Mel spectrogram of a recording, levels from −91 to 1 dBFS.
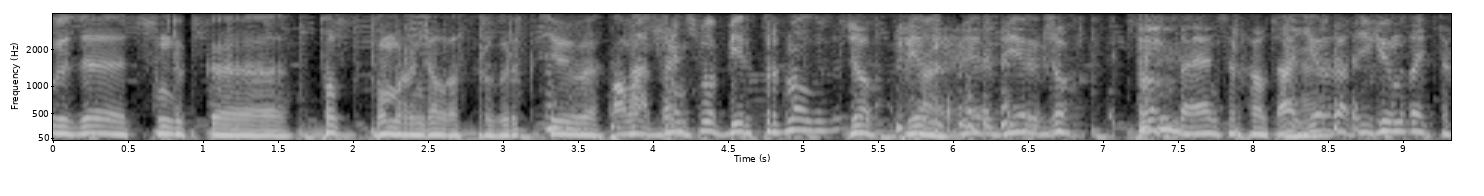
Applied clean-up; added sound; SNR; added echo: none; none; none; none.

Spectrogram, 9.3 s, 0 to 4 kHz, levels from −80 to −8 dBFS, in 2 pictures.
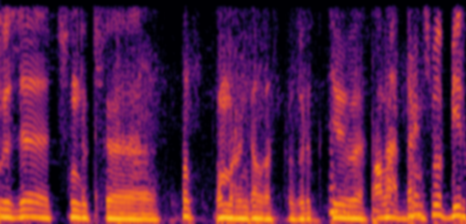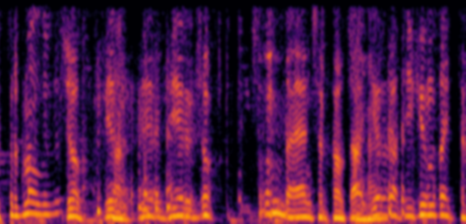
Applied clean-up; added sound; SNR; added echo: neural mask model RNNoise.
